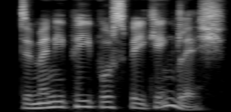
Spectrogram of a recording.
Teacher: No decimos do, decimos de. Cambiamos la u larga de do en conversación y utilizamos la schwa · Term: formas débiles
